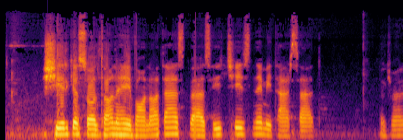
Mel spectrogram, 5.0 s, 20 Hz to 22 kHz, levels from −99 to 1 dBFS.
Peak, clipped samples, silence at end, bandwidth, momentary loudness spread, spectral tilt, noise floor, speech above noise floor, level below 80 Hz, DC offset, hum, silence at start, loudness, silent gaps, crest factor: 0 dBFS; under 0.1%; 0 s; 15.5 kHz; 11 LU; -5 dB/octave; -55 dBFS; 40 dB; -46 dBFS; under 0.1%; none; 0.15 s; -14 LUFS; none; 16 dB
